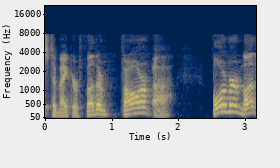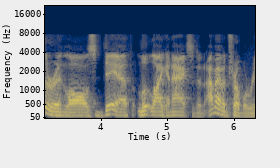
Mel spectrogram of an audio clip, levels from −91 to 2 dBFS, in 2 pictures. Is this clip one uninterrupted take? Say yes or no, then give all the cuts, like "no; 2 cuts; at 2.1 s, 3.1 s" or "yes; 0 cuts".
yes; 0 cuts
